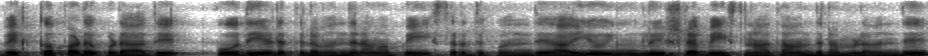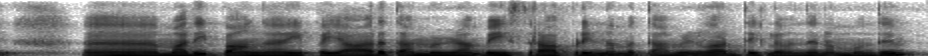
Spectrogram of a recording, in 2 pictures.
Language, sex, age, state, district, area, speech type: Tamil, female, 18-30, Tamil Nadu, Thanjavur, rural, spontaneous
